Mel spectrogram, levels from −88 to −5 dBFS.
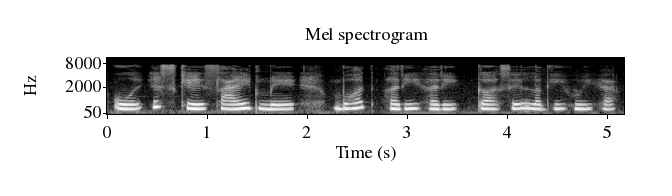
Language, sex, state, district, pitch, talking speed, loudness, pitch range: Hindi, female, Bihar, West Champaran, 235 Hz, 115 wpm, -15 LUFS, 230-250 Hz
